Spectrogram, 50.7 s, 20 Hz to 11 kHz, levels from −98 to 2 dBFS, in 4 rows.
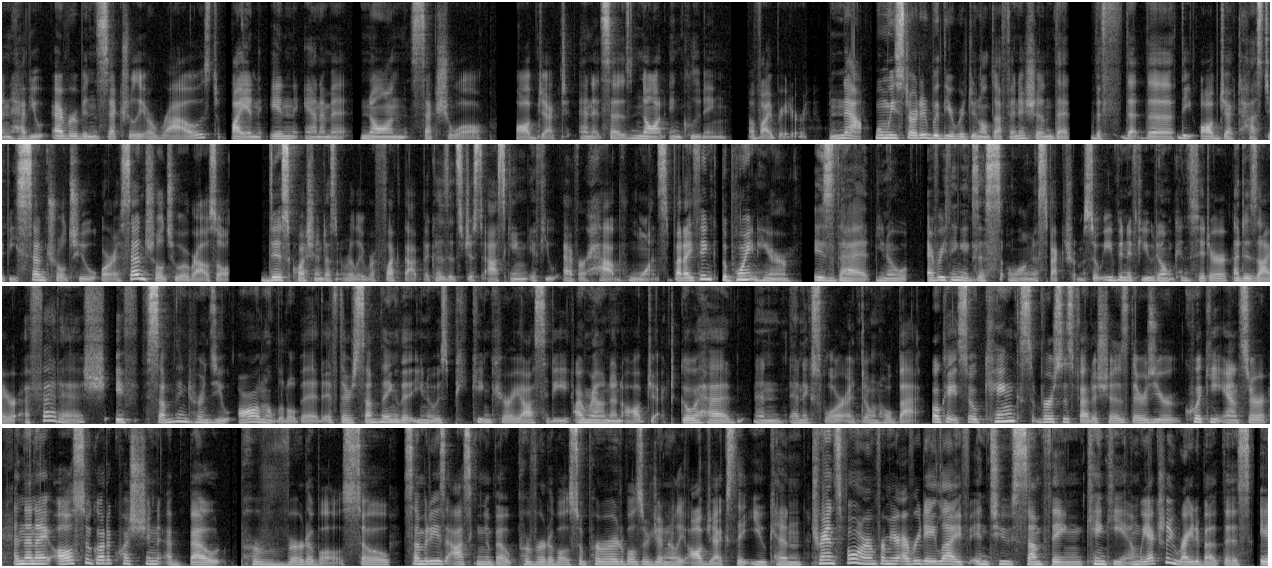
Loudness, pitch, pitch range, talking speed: -30 LUFS, 190 Hz, 170-220 Hz, 185 wpm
